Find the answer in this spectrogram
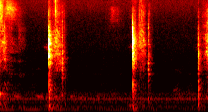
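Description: Kitchen knife cutting through smoked sausage and striking a plastic chopping board: two sharp knocks about a second and a half apart.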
